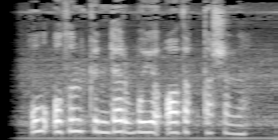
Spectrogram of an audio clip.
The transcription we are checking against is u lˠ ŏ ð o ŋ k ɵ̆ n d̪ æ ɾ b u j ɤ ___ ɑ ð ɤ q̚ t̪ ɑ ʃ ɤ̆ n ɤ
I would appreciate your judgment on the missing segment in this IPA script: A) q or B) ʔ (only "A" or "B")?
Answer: B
